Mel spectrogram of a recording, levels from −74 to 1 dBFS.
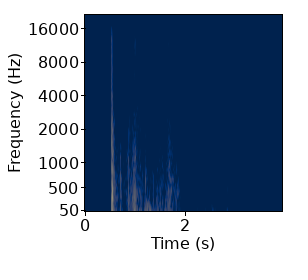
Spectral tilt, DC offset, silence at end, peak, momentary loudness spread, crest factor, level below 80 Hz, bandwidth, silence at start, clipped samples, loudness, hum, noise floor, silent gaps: -5 dB/octave; under 0.1%; 2 s; -18 dBFS; 19 LU; 32 dB; -62 dBFS; 16 kHz; 0.5 s; under 0.1%; -43 LUFS; none; -79 dBFS; none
